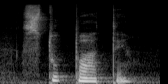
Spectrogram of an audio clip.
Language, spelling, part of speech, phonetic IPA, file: Ukrainian, ступати, verb, [stʊˈpate], Uk-ступати.ogg
- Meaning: to step, to tread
